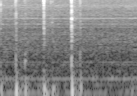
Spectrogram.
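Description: Several quick keystrokes on a computer keyboard, close and crisp, in two small bursts with a faint steady hum behind.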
